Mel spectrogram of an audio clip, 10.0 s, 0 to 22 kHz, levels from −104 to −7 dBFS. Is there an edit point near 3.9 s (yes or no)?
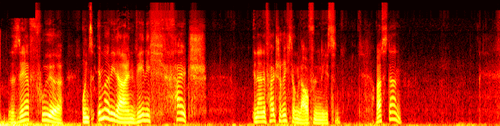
no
